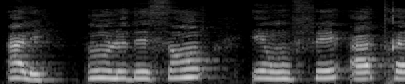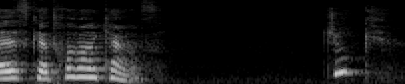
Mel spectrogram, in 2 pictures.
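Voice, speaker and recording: Brief: high-pitched middle-aged woman, live craft demo host, chatty and thinking aloud at her table. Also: fairly even intonation, slow, a little mellow. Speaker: card-making demonstrator. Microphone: phone or camera on a stand.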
